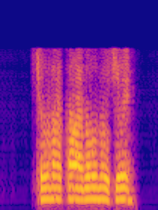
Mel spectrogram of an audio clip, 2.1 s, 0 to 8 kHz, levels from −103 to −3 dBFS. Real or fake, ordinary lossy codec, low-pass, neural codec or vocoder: fake; AAC, 16 kbps; 7.2 kHz; codec, 16 kHz, 0.5 kbps, FreqCodec, smaller model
